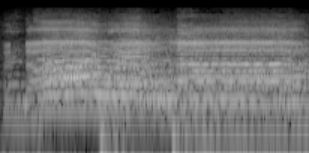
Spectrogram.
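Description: Church worship band performing live: several voices singing a worship song together in harmony over guitar, bass and drums. They come in on a new phrase right at the start after a brief breath pause.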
